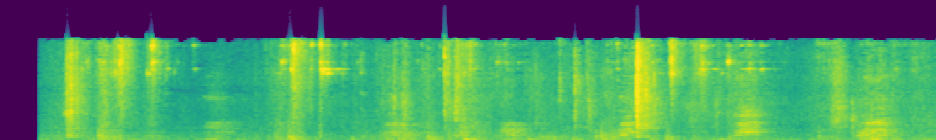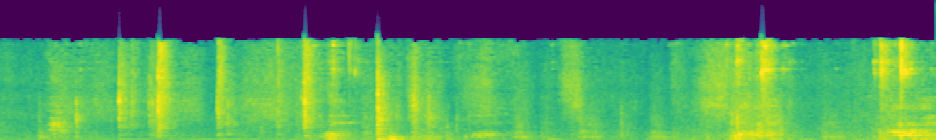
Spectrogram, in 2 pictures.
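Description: A Belgian Malinois biting and head-shaking on a decoy's bite suit: irregular scuffles and knocks of the suit and the dog against the floor, together with the dog's own sounds, over a steady low hum.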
